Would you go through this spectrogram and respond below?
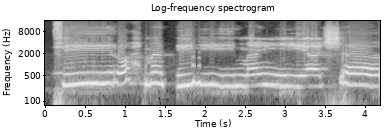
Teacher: kalau di akhir kita berhenti dia menjadi mad arid sukun boleh sampai enam harakat. Ini boleh panjang sekali.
